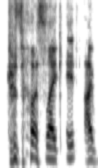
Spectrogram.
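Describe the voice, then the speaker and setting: A man's voice: a little high, no echo, clean studio sound. A man co-hosting a podcast, chatting casually and informally with enthusiasm. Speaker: podcast co-host. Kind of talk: casual chat about horror games.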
